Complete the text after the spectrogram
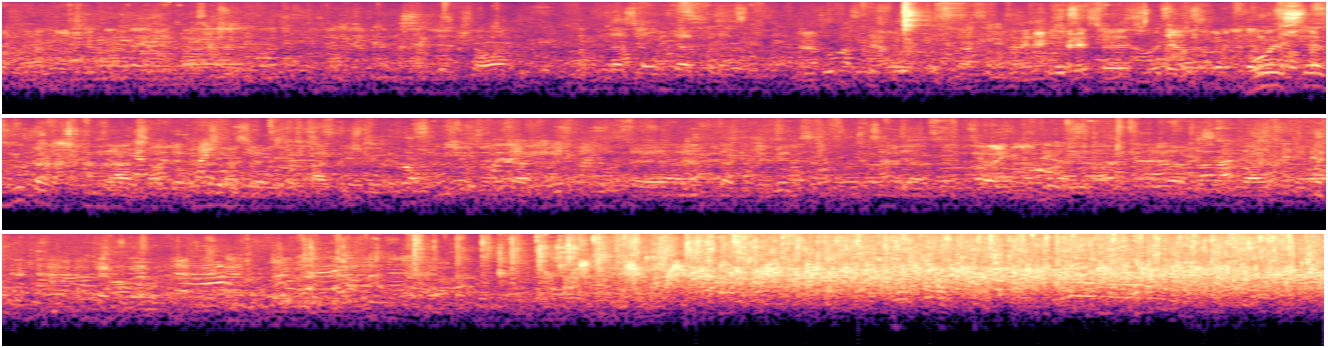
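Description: Several men chat and call out to one another outdoors.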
